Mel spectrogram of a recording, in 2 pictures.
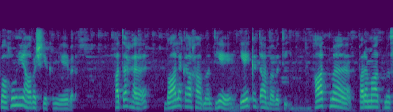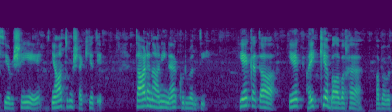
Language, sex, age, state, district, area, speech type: Sanskrit, female, 45-60, Tamil Nadu, Tiruchirappalli, urban, spontaneous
